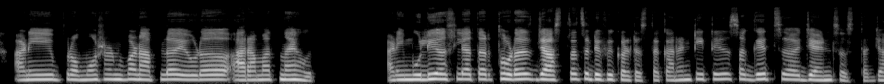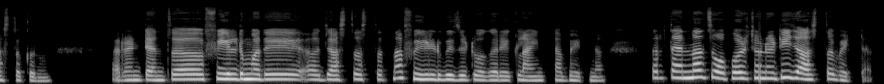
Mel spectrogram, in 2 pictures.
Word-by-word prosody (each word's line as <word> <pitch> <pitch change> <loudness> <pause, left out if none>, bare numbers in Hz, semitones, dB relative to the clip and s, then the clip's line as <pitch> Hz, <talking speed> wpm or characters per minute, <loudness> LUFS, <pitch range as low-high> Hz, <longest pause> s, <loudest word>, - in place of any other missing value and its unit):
आणि 220 +2 +1
प्रमोशन 225 +1 0
पण 235 -1 +2
आपलं 220 +1 0
एवढं 220 0 +2
आरामात 210 +2 +1
नाही 225 0 +4
होत 190 -5 -2 0.7
आणि 210 +2 0
मुली 225 +2 +5
असल्या 240 0 +2
तर 235 -1 +1
थोडं 245 -1 +5
जास्तच 230 +2 +3
डिफिकल्ट 215 -4 0
असतं 185 +2 -8
कारण 200 +2 -1
तिथे 240 0 -2
सगळेच 240 +1 -2 0.3
जेंट्स 205 -1 0
असतात 175 -1 -11
जास्त 195 -1 -7
करून, 165 -3 -9 0.7
कारण 205 +1 -3
त्यांचं 230 +3 +1
फील्डमध्ये 235 -1 +3
अ, 220 +1 -6
जास्त 215 +1 -4
असतात 225 -1 -7
ना 290 - -1
फील्ड 230 -5 0
विजिट 210 -1 -1
वगैरे 195 -1 -3
क्लाइंटना 190 -1 -6
भेटणं. 180 -2 -8 0.5
तर 300 - -4
त्यांनाच 310 +2 +3
ऑपॉर्च्युनिटी 280 +1 +1
जास्त 240 -4 0
भेटतात, 195 -7 -9
225 Hz, 135 wpm, -18 LUFS, 205-240 Hz, 0.7 s, मुली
